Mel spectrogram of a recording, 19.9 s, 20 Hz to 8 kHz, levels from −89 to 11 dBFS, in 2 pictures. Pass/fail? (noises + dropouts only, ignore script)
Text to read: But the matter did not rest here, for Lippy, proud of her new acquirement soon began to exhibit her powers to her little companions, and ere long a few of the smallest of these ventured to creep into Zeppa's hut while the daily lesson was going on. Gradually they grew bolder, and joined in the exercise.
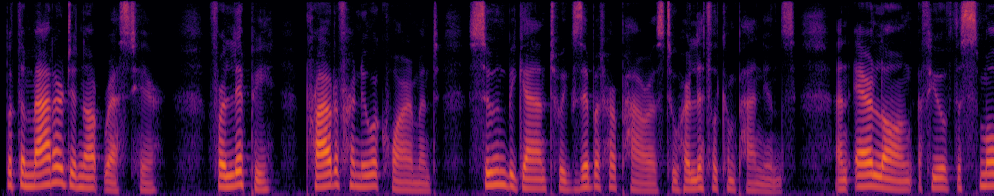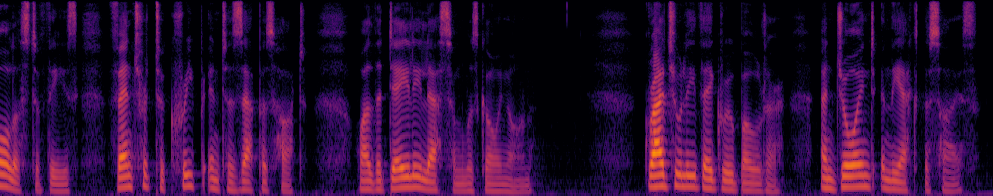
fail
